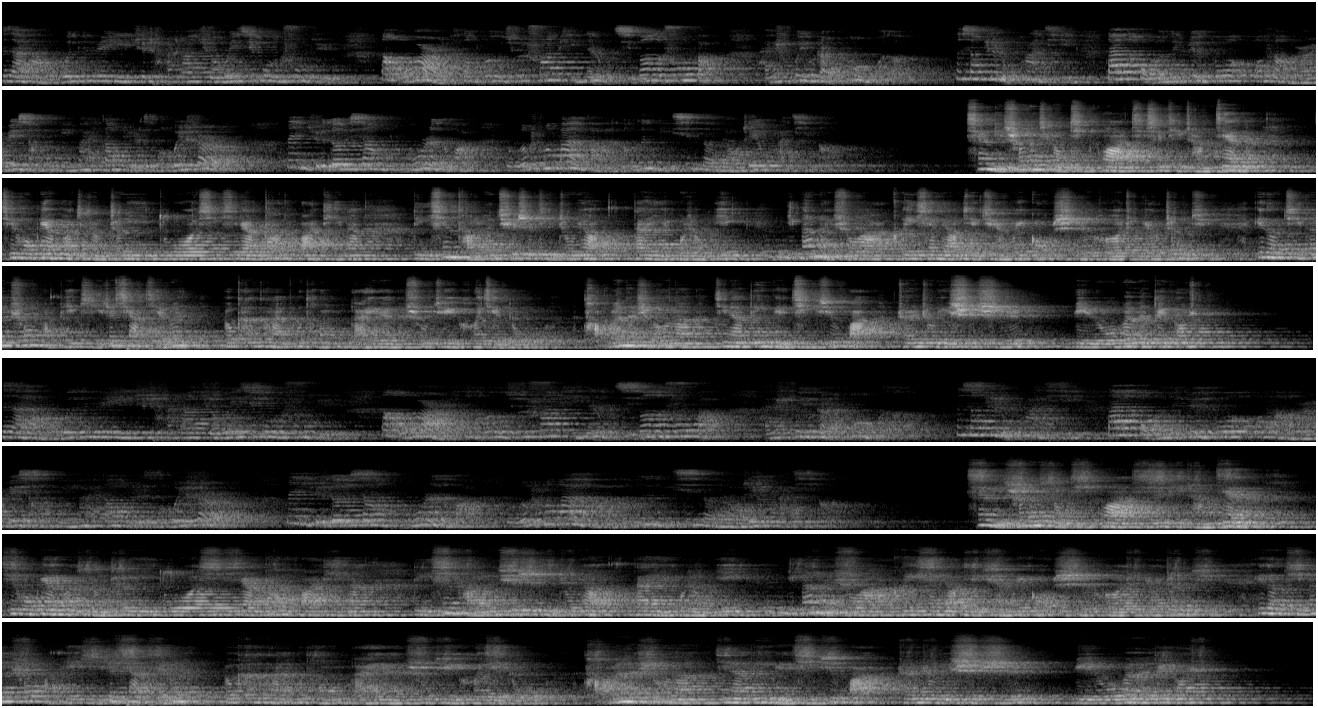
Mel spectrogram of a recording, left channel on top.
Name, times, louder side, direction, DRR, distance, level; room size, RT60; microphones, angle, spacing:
voice 1, 0.0-9.0 9.5-21.4 33.9-34.2, left 1 dB, 60° left, -5 dB, 5.1 m, -32 dB
voice 2, 22.8-25.9 26.3-41.3 41.6-45.0 45.2-49.6 50.1-51.3, left 1 dB, 80° left, 0 dB, 8.0 m, -24 dB
26.0 x 13.5 x 8.9 m, 2.4 s
head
